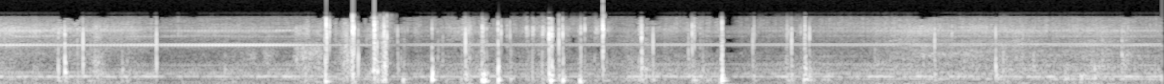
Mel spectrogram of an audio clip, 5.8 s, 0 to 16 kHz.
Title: Haier HNSE032BB Bad Compressor Knocking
